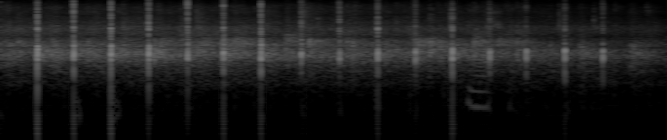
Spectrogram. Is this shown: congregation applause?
yes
